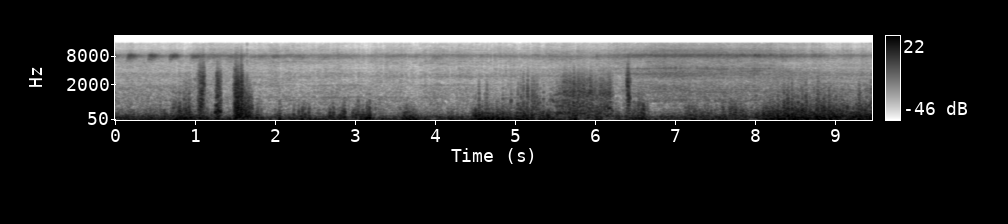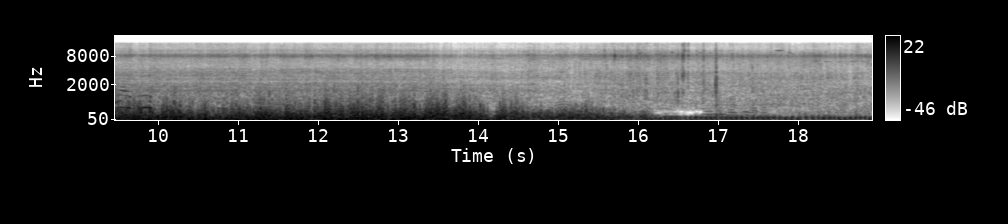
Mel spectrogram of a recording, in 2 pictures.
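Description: Wind rushes loudly over the microphone.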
